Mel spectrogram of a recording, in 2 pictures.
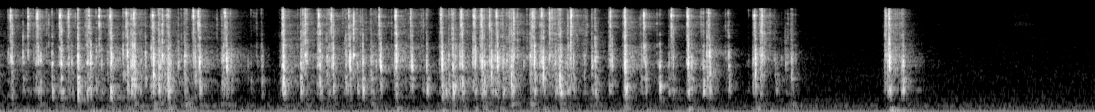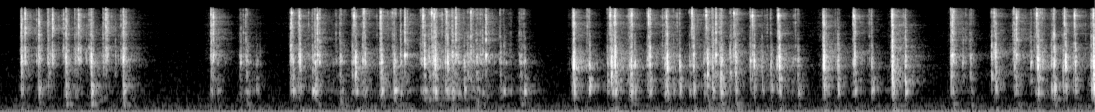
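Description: Fingertips of both hands type continuously on a plastic mechanical keyboard with clicky blue switches and plastic keycaps. Rapid, bright, crisp clicks come in dense bursts, broken by brief pauses around the middle of the clip. Each click is sharp and dies away almost instantly, with almost no low-end body.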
